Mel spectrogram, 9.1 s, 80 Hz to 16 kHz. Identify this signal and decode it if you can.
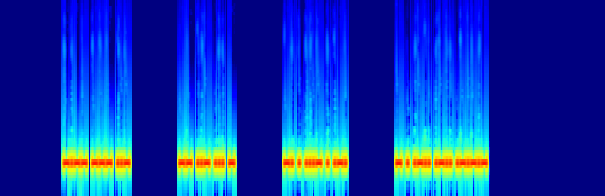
Morse code, heard as a keyed tone, about 43 wpm, 700 Hz. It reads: YOU MUST NEVER TELL.
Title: 4x Word-Spacing - Sentences from Top 300 Words - 45wpm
